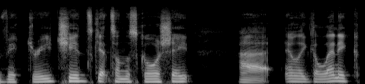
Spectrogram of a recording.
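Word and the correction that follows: Gielnik: notches the winner in 90+3. – Gilnick. – Thank you. I think I said it wrong last week too. Why didn't you guys pick me up on this last week? Gilnick. Sorry, Emily. My bad.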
